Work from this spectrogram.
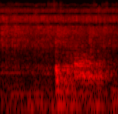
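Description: Potatoes fry in hot oil for an Assamese egg curry, a steady close sizzle that swells midway as they hit the pan, with no voices over it.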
